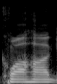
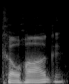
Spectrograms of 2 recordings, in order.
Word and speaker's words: quahog: Even though Rosie pronounces it quahog and white men can't jump. It's actually pronounced kohhog.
